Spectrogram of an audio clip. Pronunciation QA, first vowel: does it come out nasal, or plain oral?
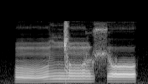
nasal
